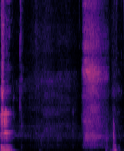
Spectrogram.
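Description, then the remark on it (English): A person coughs: a short burst at the start, then a harsher breathy cough with a low thump at the end, all without speech. “Excuse me as I cough.”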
